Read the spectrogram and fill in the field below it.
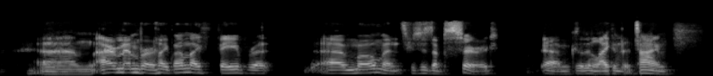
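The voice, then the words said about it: Mixed Scottish-Canadian accent. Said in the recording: “is it is it uh, Irish or Scottish? Scottish... I acquired a Scottish accent. Yes. I was then able to lose it, so now I'm kind of a mutt. Like I, I have this Scottish Canadian weird kind of thing going on.”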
